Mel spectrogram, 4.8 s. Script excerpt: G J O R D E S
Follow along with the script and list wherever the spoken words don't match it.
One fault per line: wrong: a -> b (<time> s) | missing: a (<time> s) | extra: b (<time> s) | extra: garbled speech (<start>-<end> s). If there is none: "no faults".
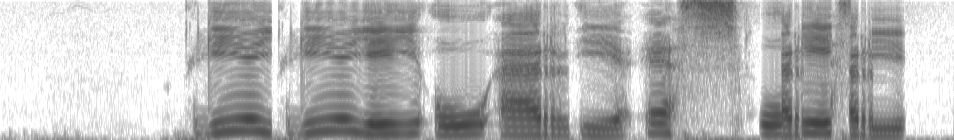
extra: g (1.4 s)
missing: D (2.8 s)
extra: garbled speech (3.8-4.5 s)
